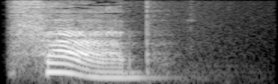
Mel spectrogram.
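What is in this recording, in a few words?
"fab", British English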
